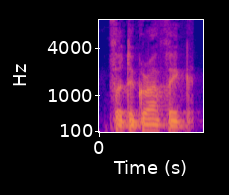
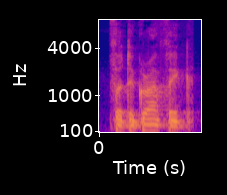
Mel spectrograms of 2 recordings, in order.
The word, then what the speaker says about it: photographic: Photographic. Again. Photographic. Photographic. So we have here the third syllable is stressed more strongly and more powerfully than the others.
